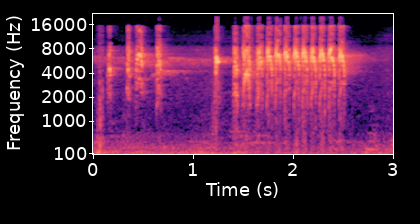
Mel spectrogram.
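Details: Sunda laughingthrush singing while imitating other birds' sounds: a few scattered sharp chirps, then a fast run of about a dozen bright, evenly repeated high notes that fades out.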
